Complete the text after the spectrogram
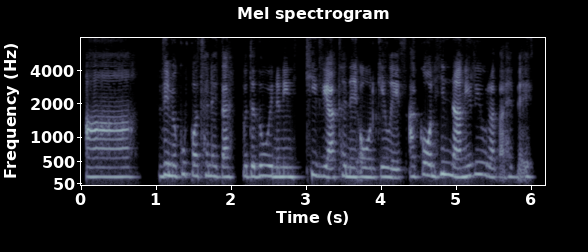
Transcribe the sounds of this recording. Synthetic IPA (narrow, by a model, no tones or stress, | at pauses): a | ðɪməɡʊbɔd̥hənɛdɛb̥oːdɛðuːɨnəninkʰɪðjad̥ʰənɨʔorɡɪlˠɨðaɡoːnɦɨnaniɾɪwɾaða̰hɛvɨ̰ð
